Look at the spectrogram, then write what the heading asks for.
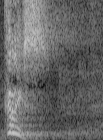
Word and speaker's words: QRIS: Cara bacanya gimana sebetulnya? Kris. Q-nya quick. Quick artinya cepat. R-nya response. Kris, quick response code.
